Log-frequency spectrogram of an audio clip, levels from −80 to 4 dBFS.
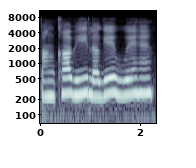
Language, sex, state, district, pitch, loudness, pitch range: Hindi, female, Jharkhand, Ranchi, 250 Hz, -12 LUFS, 235-260 Hz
